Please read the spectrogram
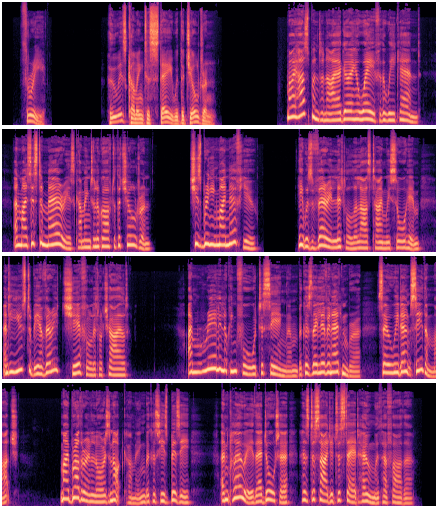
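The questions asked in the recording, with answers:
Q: Who is coming to stay with the children?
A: her sister Mary and her nephew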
